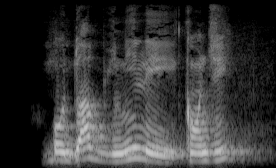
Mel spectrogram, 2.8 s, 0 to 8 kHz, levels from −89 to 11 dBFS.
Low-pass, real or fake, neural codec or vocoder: 7.2 kHz; real; none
